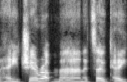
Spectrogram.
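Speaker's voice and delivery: goofy sing-song cheer. Retelling a wrestling scene, imitating Drew McIntyre goofing off. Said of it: "goofing off".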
